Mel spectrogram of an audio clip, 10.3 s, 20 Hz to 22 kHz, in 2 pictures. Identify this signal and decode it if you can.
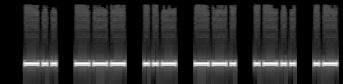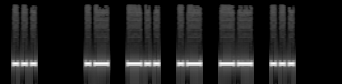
Morse code, heard as a keyed tone, about 18 wpm, spaced as for 15 wpm, 1000 Hz. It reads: DOUGLAS ADAMS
